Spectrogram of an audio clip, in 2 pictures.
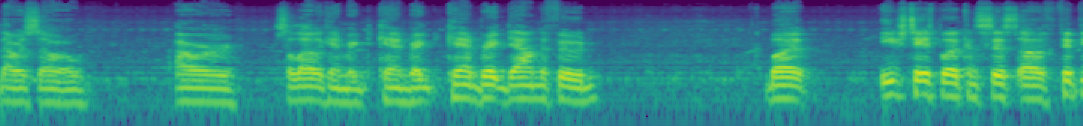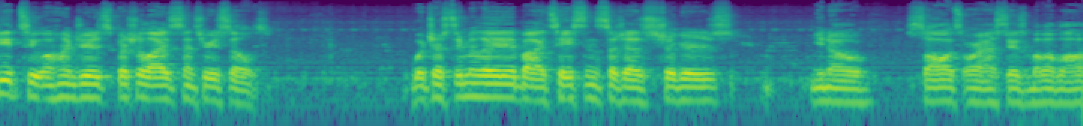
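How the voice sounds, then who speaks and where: At a moderate pace with long, frequent pauses, a man talks at medium pitch with fairly even intonation over noticeable background noise. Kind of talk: informal science presentation. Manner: hesitant, casual.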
